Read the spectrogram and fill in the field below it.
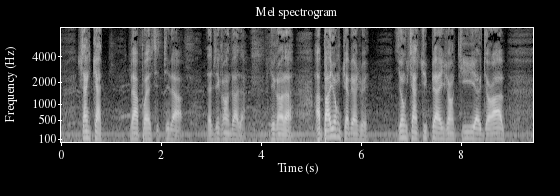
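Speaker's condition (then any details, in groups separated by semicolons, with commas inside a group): Throat cancer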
